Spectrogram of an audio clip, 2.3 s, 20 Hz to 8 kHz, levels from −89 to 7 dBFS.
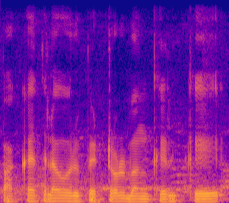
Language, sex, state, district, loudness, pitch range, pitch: Tamil, male, Tamil Nadu, Namakkal, -16 LUFS, 100-110 Hz, 105 Hz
